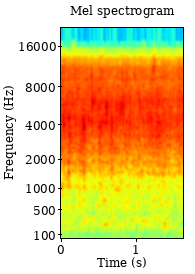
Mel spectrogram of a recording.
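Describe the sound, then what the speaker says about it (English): Bacon frying in a pan gives a steady, loud, close sizzle with dense crackling and spitting that carries evenly throughout, with no voices over it. "bacon always smells amazing when it's cooking"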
